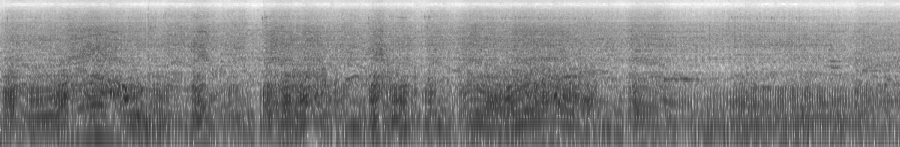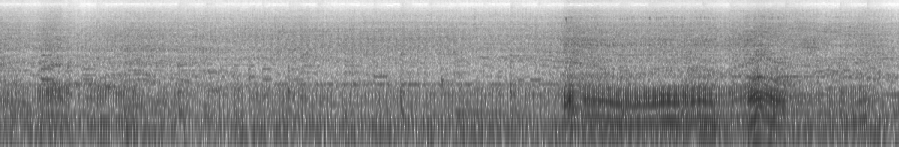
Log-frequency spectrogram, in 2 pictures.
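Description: Motorcycle with a boxer engine, idling and revving in repeated swells, loud and close with a continuous rumbling drone throughout and no talk over it.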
